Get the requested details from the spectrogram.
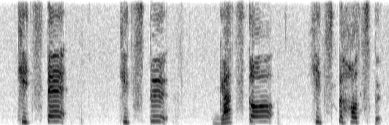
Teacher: If we remove the vowel u from the end of big tsu, we are left with sound ts, which is closer to the sound of small tsu.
